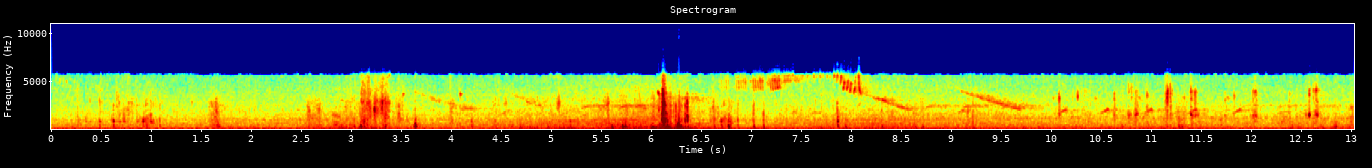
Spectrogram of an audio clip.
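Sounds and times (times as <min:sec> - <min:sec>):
steady low hum: 0:00.0 - 0:13.0
bird chirps: 0:03.5 - 0:12.6.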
